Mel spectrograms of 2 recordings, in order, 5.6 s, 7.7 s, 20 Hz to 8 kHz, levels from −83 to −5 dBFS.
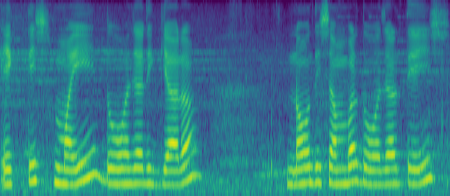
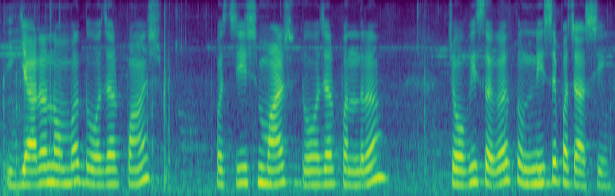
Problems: none marked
